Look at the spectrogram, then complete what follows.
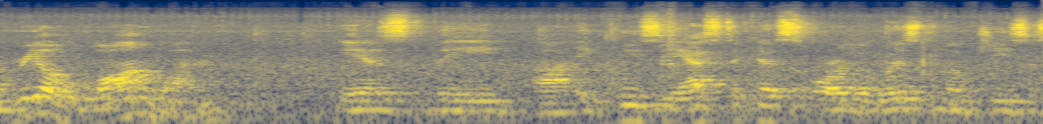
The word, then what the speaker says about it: Ecclesiasticus: A real long one is the Ecclesiasticus, or the Wisdom of Jesus Sirach. So we have Ecclesiastes, which some people wrongly pronounce Ecclesiastics. So we have Ecclesiastes, and here Ecclesiasticus.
